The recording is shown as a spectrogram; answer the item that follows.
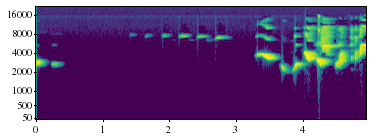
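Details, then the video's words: Song of an Oriental magpie-robin: a couple of soft whistles and faint high notes, then a rich, rapid phrase of sliding, warbled whistles filling the final two seconds. "Oriental Magpie Robin Sound Long play เสียงร้อง นกกางเขนบ้าน"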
